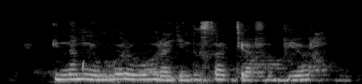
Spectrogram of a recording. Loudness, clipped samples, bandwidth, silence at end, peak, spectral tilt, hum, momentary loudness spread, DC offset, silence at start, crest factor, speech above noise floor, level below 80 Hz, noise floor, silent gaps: -27 LUFS; under 0.1%; 8 kHz; 0.15 s; -12 dBFS; -5.5 dB/octave; none; 8 LU; under 0.1%; 0.55 s; 16 dB; 35 dB; -66 dBFS; -61 dBFS; none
